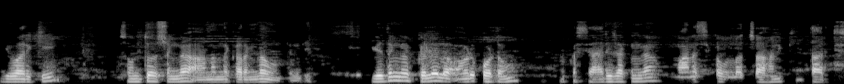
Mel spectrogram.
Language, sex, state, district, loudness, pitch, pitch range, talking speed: Telugu, male, Andhra Pradesh, Guntur, -16 LUFS, 135 Hz, 125-170 Hz, 90 wpm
